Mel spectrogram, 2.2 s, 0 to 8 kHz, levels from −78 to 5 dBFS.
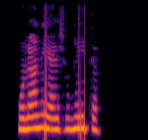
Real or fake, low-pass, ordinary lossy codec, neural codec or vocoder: real; 7.2 kHz; AAC, 32 kbps; none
